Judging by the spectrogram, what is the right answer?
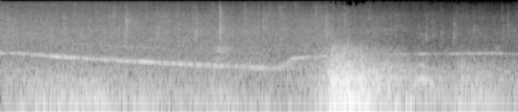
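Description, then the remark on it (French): Steady, hissing rain falls throughout while a loud, rumbling thunderclap bursts in about two-thirds through and fades. A faint wavering tone glides down and back up in the background. “Pénible soulagement. Merveilleuse tempête.”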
